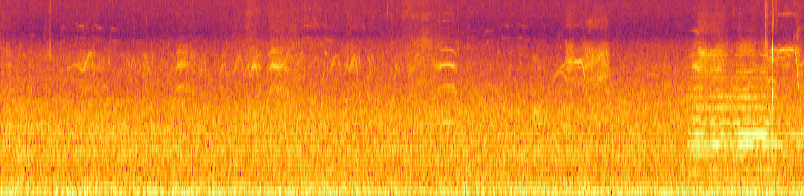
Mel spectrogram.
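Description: Birds chirping in short, high notes every second or so over a steady low outdoor rumble. About seven seconds in, a louder honk-like call with several tones sounds for about a second.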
